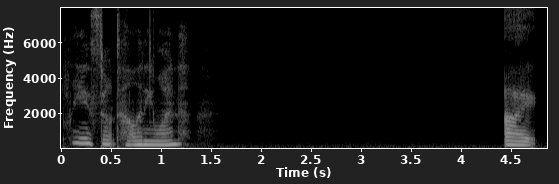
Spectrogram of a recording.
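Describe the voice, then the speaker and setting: A woman playing a courtly, besotted, ancient female vampire in an ASMR roleplay, speaking in formal, ornate, breathy phrases that often sink toward a whisper. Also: on the high side, measured pace, dry recording. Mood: polite, hesitant. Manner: formal, old-fashioned, ornate, pleading speech. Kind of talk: ASMR roleplay, scripted monologue.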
